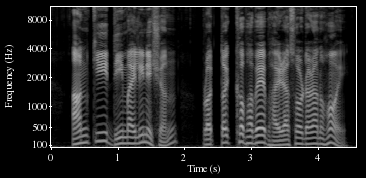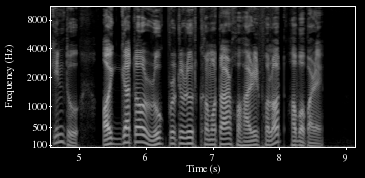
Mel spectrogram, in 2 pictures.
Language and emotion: Assamese, neutral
